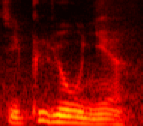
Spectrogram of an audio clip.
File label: "Tiklunia", pronounciations; Fourth Way; Beelzebub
